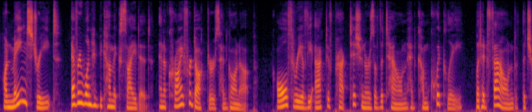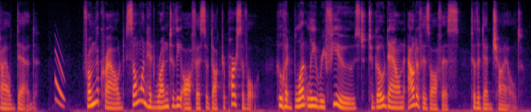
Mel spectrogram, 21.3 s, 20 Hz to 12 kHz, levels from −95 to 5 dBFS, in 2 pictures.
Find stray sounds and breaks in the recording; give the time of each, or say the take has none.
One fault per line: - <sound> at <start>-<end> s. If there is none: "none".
- chirp at 11.7-12.0 s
